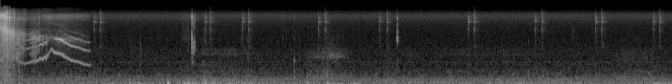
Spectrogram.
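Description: Faint computer mouse clicks, single clicks scattered a second or more apart, over a low room hum.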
